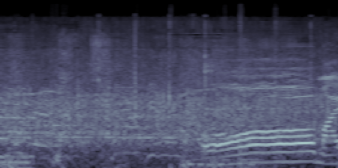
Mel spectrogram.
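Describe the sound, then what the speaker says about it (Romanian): Audience applause welcoming the presenter at a comedy show, clapping and cheering from a crowd with voices and a whooping holler rising over it in the second half. "haideți să-l primim cu aplauze puternice pe al nostru prezentator simpatic, Dan Badea!"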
